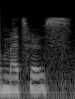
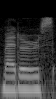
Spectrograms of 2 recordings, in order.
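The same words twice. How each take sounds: First: It is said with a British accent. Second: It is said with an American accent. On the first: "the British" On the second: "American accent"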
